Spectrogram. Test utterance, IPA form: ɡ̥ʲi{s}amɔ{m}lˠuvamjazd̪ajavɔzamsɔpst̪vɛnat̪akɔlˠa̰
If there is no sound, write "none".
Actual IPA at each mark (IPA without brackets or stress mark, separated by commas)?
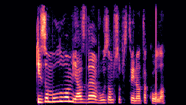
z, none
